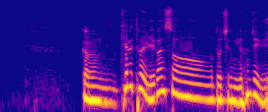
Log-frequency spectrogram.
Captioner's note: speaking korean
